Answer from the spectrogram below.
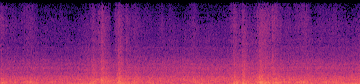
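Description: A train rolls steadily along the rails, a continuous broad rumble with faint clacks and jolts now and then, fairly loud, with no voices.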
